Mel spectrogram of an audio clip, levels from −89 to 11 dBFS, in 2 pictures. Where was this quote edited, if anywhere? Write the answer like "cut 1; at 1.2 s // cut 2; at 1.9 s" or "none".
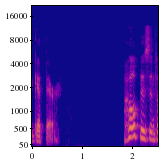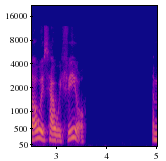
cut 1; at 1.9 s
